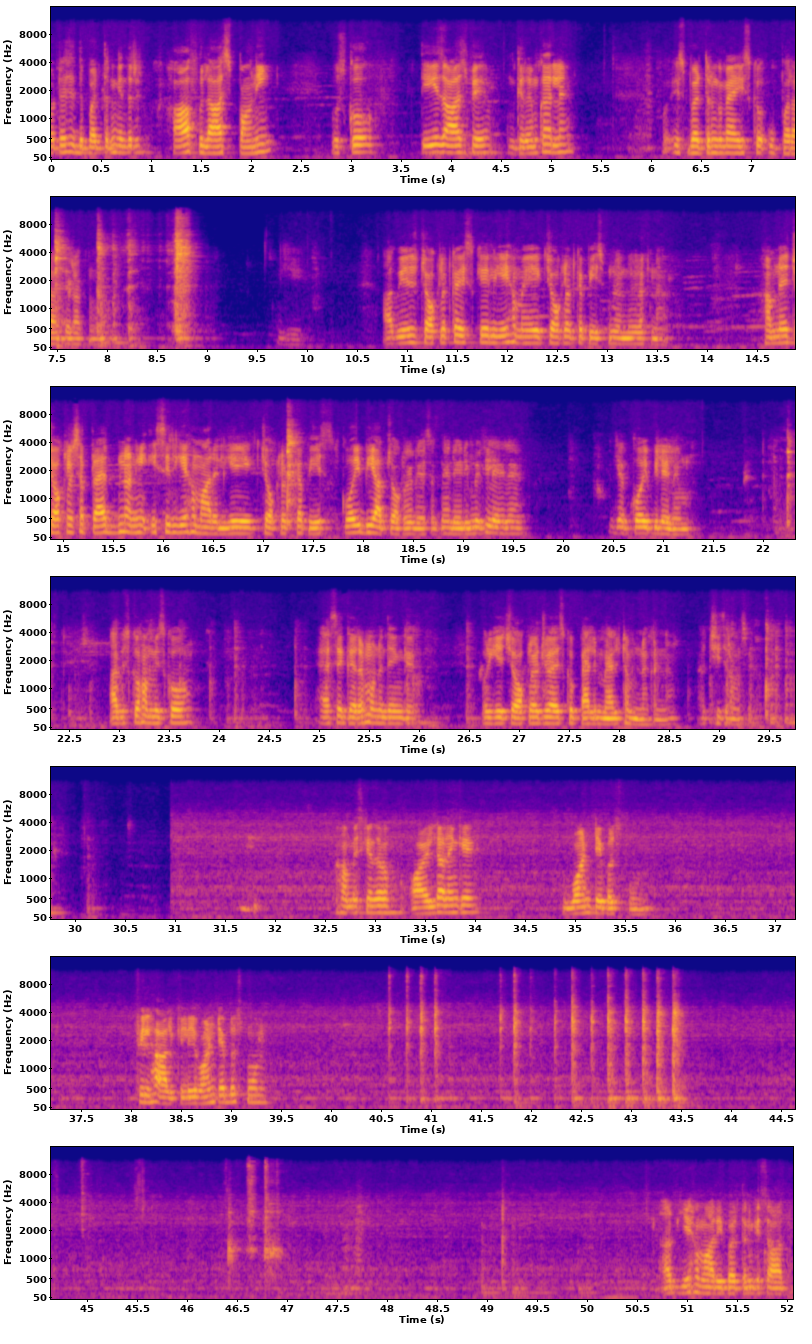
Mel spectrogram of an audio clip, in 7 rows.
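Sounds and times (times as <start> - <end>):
metal spoon scraping steel bowl: 8.0 - 9.0.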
